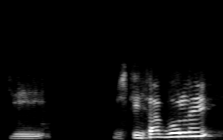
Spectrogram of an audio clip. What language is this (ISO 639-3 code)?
snd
